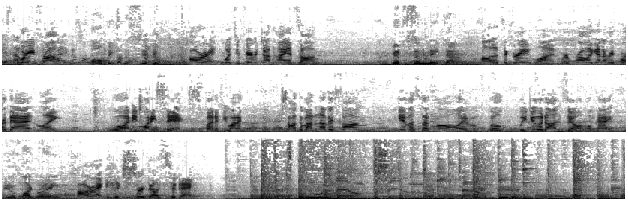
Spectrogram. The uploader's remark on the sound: Fans on the Fairgrounds - Live by Tape. After a day of pouring down rain, our brave co-host pulled out her trusty recorder and got comments and reactions from many members of the audience waiting for the man, himself to perform.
